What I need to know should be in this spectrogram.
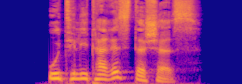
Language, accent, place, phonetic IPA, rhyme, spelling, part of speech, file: German, Germany, Berlin, [utilitaˈʁɪstɪʃəs], -ɪstɪʃəs, utilitaristisches, adjective, De-utilitaristisches.ogg
- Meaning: strong/mixed nominative/accusative neuter singular of utilitaristisch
